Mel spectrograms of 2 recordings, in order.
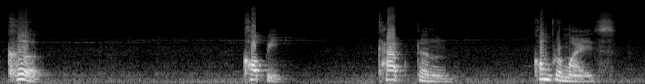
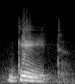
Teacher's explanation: So K is a voiceless sound. And G in the same position, but a voiced sound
